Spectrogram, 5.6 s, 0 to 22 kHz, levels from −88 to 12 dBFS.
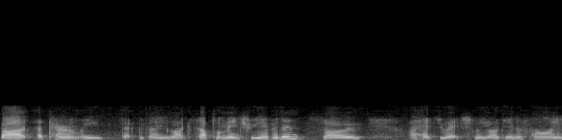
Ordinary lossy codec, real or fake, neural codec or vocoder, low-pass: AAC, 32 kbps; fake; codec, 44.1 kHz, 7.8 kbps, Pupu-Codec; 5.4 kHz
